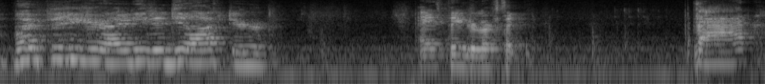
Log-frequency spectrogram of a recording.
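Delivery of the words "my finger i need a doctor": high-pitched tearful wail, hammed up; mock crying. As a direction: whine like a hurt crybaby. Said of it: "And he's crying".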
